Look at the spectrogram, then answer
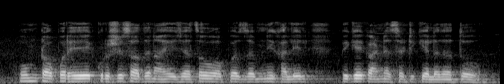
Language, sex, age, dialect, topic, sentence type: Marathi, male, 56-60, Standard Marathi, agriculture, statement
